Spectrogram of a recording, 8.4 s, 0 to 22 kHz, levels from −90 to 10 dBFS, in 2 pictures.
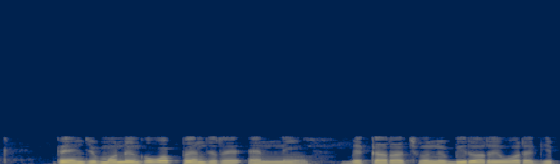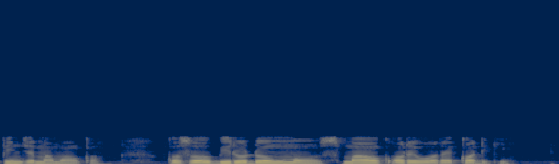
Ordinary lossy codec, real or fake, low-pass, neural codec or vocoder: none; real; 3.6 kHz; none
